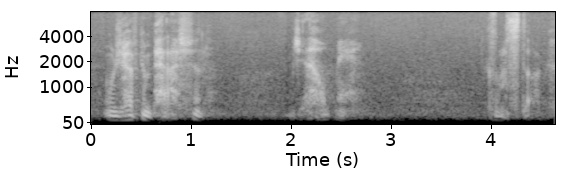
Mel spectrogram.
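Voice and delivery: hushed prayer fading into a whisper; very soft, helpless begging; whispered plea. Acted. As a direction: let the plea drop away to a breath. Acted desperate prayer fading to whisper.

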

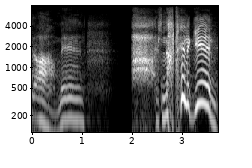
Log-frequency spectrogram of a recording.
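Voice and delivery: sighing, drawn-out letdown; exasperated servant's sigh; dejected. Acted. Servant's disappointment at empty sky.

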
